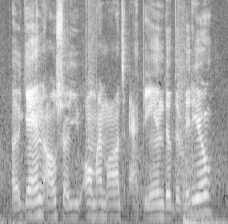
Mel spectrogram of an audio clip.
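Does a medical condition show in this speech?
Yes: cerebral palsy, mild; speech sometimes affected.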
